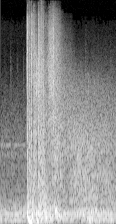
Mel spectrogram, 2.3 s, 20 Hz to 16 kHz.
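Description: A battleship's main guns fire once in World of Warships, Tier 9 Adatara, a single loud booming blast with a rumbling tail that fades over about two seconds.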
